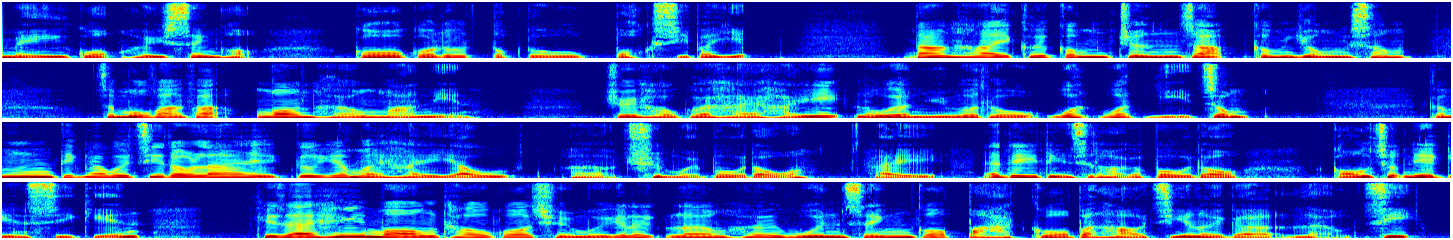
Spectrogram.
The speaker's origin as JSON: {"language": "Cantonese", "country": "China", "said": "我哋中国人成日讲嗬，亲生仔不如近身前啊！"}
